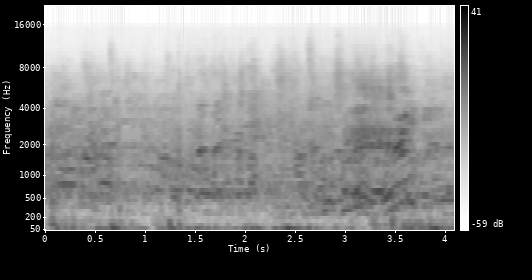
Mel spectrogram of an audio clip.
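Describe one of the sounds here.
A crowd of spectators chatters and calls out in the distance.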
